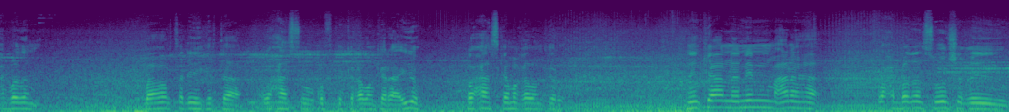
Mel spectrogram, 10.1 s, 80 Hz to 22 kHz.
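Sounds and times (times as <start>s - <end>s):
traffic engines rumbling: 0.0s - 10.0s.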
